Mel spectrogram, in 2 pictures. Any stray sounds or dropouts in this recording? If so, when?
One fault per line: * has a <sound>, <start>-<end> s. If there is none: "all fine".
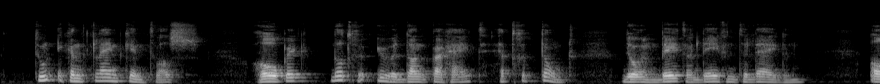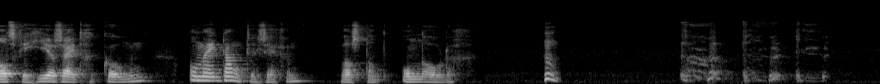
* has a laugh, 14.2-14.4 s
* has a cough, 15.6-17.1 s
